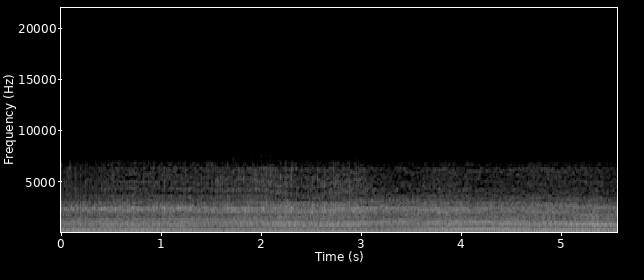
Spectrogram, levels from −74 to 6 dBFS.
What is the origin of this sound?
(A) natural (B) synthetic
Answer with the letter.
A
